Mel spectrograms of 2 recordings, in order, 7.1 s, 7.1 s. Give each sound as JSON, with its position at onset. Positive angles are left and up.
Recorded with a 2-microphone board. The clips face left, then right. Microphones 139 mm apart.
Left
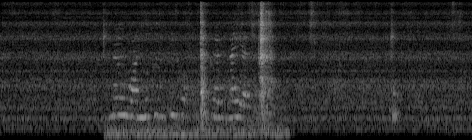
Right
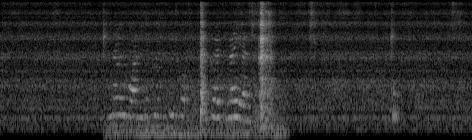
{"t": 1.6, "sound": "a child speaking", "side_deg": -65, "distance_m": 2.0}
